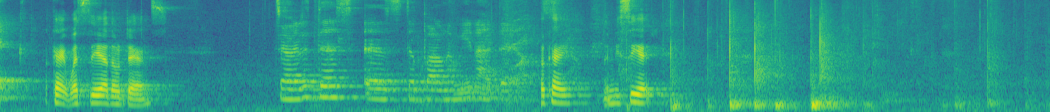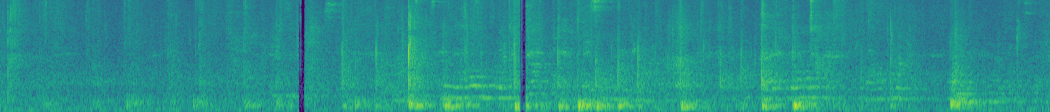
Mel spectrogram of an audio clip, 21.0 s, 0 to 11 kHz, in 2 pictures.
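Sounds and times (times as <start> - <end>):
child's feet landing on dance floor: 6.6 - 10.8.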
